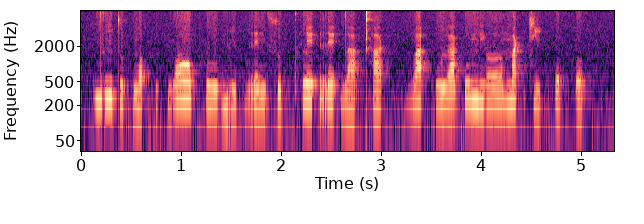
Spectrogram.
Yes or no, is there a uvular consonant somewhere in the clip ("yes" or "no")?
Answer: no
